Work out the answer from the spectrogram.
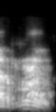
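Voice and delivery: "r" as a strong Spanish trill; Spanish rolled r. Shown as a demonstration. Teacher contrasts the Spanish r for students, trilled. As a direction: roll the "r" hard like Spanish. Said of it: "en español o en castellano suena".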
